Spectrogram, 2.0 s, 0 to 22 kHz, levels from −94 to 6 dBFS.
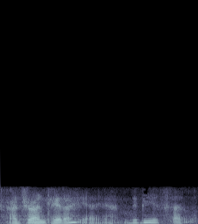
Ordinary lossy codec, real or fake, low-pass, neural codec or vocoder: AAC, 16 kbps; fake; 3.6 kHz; codec, 16 kHz in and 24 kHz out, 0.8 kbps, FocalCodec, streaming, 65536 codes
